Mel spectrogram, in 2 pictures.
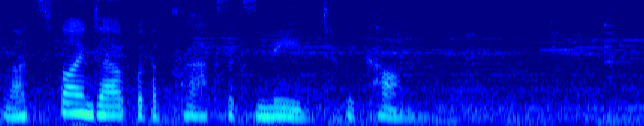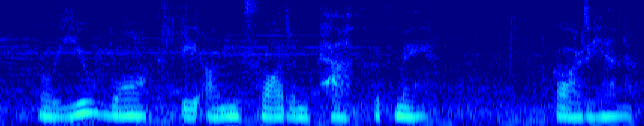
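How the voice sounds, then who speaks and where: A woman playing a resolute, serious warrior mentor in a video game, speaking in a formal, deliberate, earnest way. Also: low voice, steady tone. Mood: solemn, hopeful. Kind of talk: dramatic video game dialogue. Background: prominent music.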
